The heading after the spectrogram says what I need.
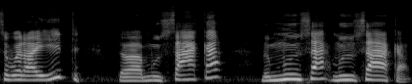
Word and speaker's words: moussaka: The moussaka, moussaka. That's how the Americans say it. It's moussaka. Moussaka. You got a ka at the end, okay? If you're not doing the ka, you're not doing it right.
